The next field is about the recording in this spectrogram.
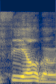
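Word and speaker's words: Fjelbo: Like you pronounce it Fielbo. It's Norwegian. It's like the fjords of Norway. It's like F-E, the FJ makes the E sound, fee, and then elbow, like your elbow.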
